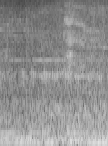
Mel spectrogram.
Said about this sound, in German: Ein Auto kommt.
